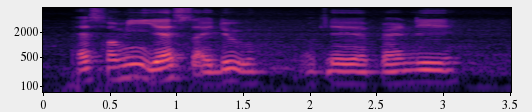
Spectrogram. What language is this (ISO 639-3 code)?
eng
